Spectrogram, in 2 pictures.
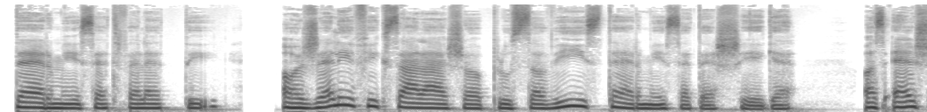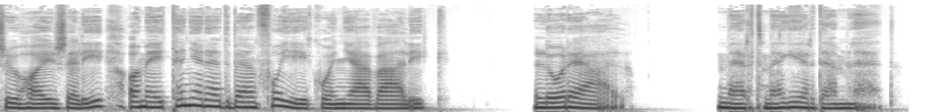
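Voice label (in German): Hungarian Sanft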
